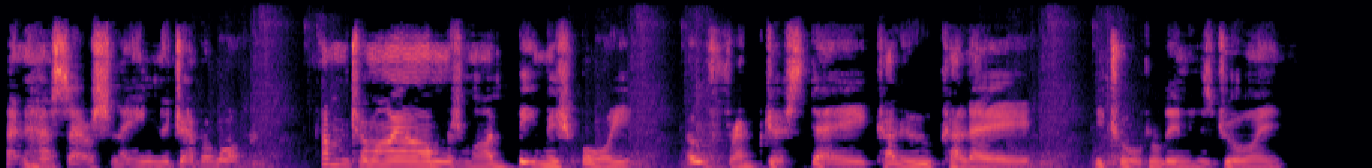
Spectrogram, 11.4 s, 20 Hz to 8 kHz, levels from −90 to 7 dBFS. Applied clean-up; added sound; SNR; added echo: neural mask model DeepFilterNet 3.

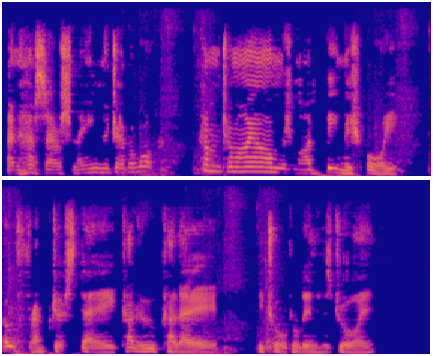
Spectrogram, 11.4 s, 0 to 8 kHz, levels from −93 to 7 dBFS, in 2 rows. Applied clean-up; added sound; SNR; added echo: classical method spectral subtraction.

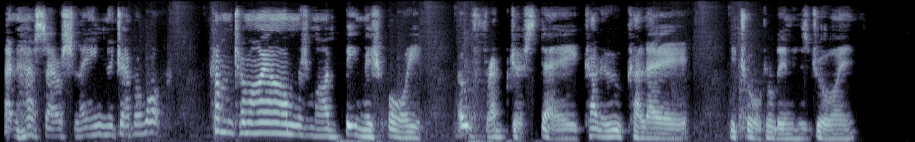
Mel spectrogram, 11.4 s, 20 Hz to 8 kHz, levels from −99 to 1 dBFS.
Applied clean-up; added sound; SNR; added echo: neural separator model SepFormer DNS4.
